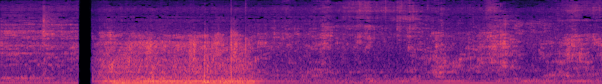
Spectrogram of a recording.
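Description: A boat's engine running steadily with a low hum. The sound cuts out for a moment about a second in, then comes back louder for about a second and a half before settling to a steadier, quieter level.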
